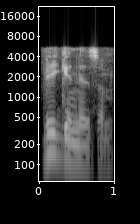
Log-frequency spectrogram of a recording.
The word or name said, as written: veganism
